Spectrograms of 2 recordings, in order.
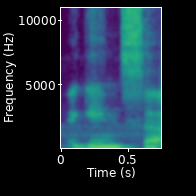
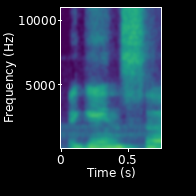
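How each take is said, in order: Both takes have the same delivery.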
